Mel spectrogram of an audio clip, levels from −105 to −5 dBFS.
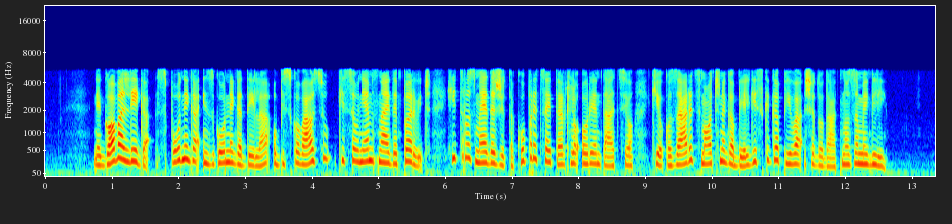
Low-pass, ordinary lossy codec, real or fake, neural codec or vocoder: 5.4 kHz; none; real; none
